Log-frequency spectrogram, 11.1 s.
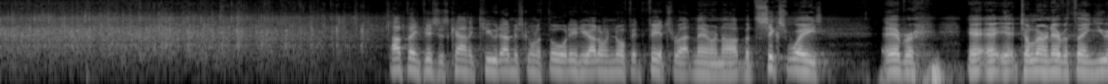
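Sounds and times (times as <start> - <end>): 
audience clapping hands: 0.0 - 4.2
speech: 3.9 - 11.0.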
